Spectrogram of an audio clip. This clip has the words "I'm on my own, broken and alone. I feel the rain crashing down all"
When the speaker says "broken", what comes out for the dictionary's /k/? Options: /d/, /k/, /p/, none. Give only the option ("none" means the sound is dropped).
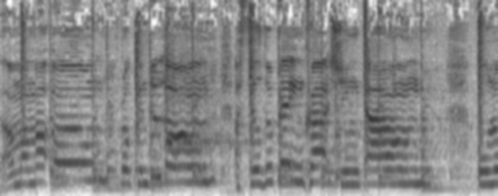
none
